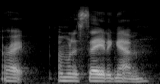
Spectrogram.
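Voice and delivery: ordinary talk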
